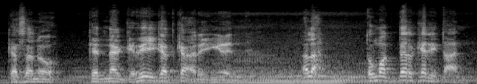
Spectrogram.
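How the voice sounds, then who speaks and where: A man's voice: medium pitch, animated, moderate pace, background noise, close to an everyday voice. A man with an Ilocano Filipino accent playing a grumbling, advice-giving household elder in a comedy radio drama. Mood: exasperated. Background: background music.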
